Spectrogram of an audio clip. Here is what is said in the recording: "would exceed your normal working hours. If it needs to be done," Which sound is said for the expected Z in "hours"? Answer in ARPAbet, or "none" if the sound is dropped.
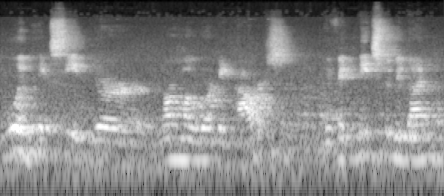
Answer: S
